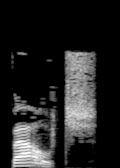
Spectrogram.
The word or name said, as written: bouch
